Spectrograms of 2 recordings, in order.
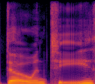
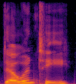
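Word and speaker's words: Do and Ti: D-O and T-I, but it's pronounced Doe and T. So if you hear me say that again, that's like another thing that they call them. So Doe and T.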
